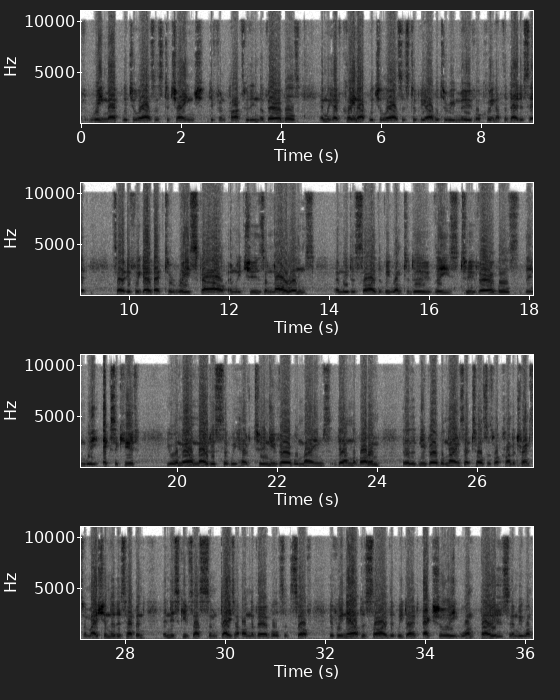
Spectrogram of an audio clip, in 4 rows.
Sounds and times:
Speech: 0.0 - 36.1.

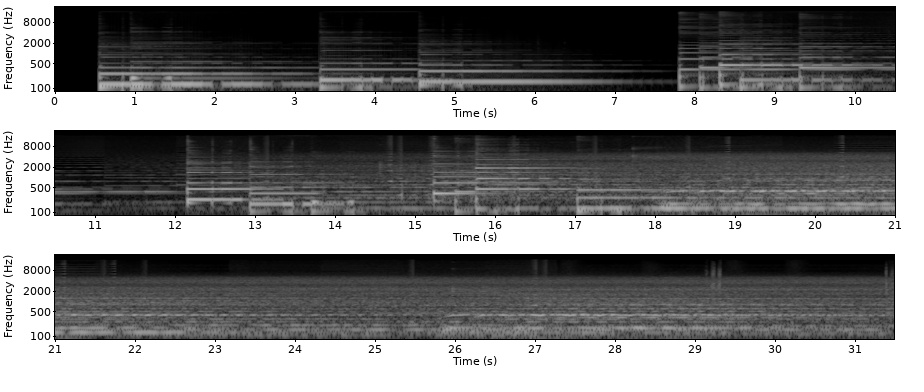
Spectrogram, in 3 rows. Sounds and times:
Electronic tuner: 0.6 - 31.4
Music: 0.6 - 31.4.

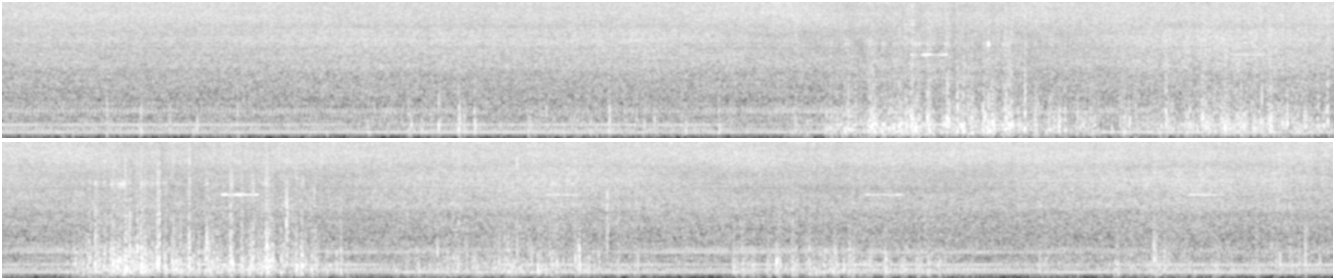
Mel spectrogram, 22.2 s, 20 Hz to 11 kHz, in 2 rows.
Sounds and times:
Motorboat, speedboat: 0.0 - 22.1
Ocean: 0.0 - 22.1
Wind noise (microphone): 0.6 - 22.1.

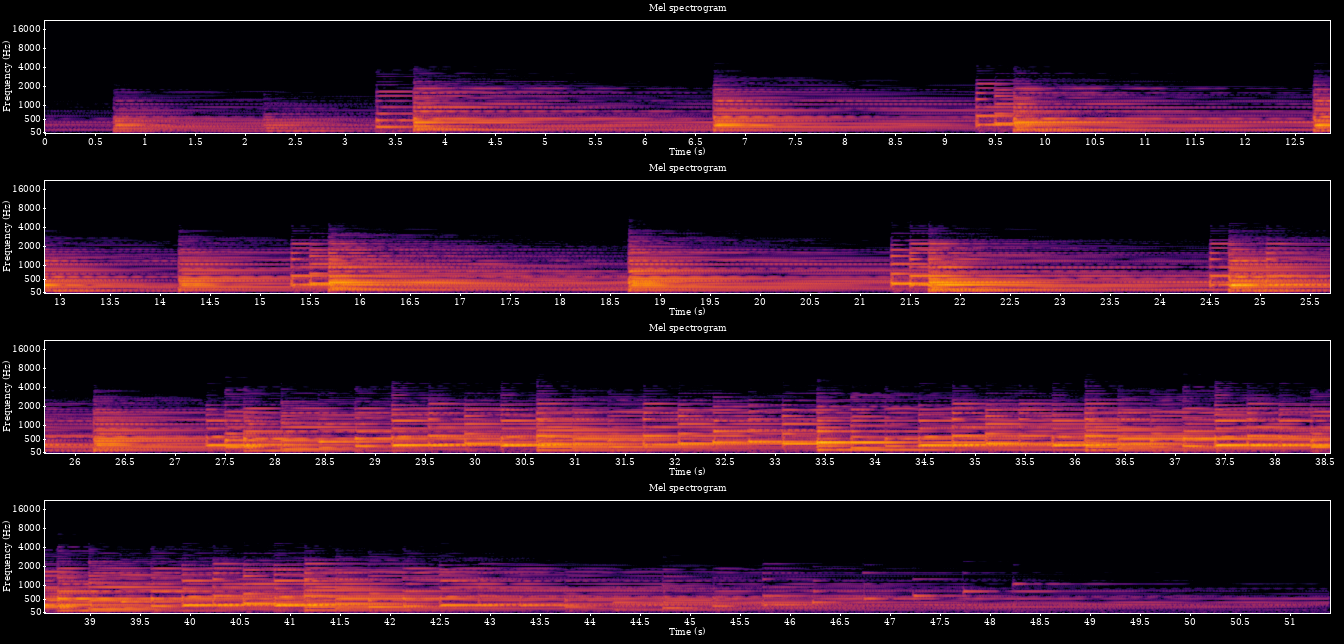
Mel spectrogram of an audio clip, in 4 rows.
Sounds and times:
Music: 0.0 - 51.4.

